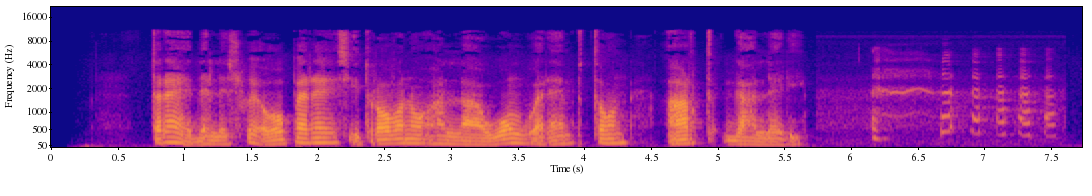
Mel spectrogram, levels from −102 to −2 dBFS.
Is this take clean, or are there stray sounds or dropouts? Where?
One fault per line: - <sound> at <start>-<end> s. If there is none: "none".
- laugh at 6.0-7.6 s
